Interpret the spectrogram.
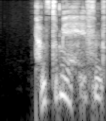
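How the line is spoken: Quiet question. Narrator (German): fragte ich leise

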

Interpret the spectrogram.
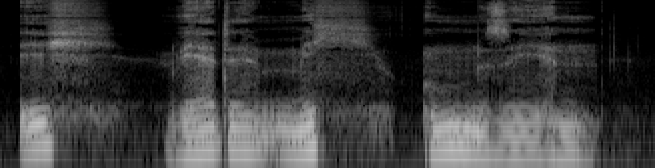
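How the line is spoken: Quiet reading aloud. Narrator (German): las er leise

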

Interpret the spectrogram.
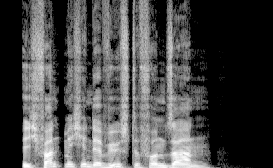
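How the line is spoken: Preacher calling out. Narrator (German): rief der Prediger

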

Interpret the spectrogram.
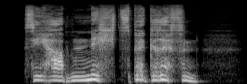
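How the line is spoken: Gasping. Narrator (German): keuchte Berengaria

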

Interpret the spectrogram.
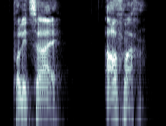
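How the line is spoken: Thundering shout. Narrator (German): eine donnernde Stimme rief

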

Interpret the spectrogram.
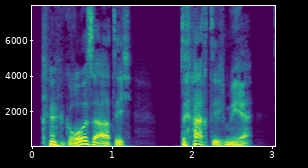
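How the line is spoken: Giggling. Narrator (German): sagte Quinn kichernd

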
